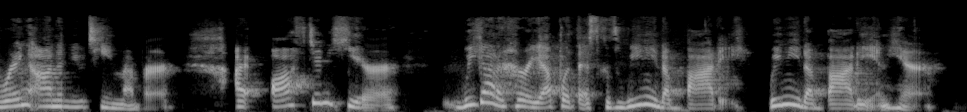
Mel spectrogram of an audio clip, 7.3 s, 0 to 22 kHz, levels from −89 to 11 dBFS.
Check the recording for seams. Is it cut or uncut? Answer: cut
